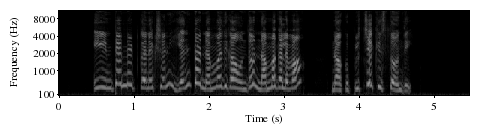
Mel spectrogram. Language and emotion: Telugu, angry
